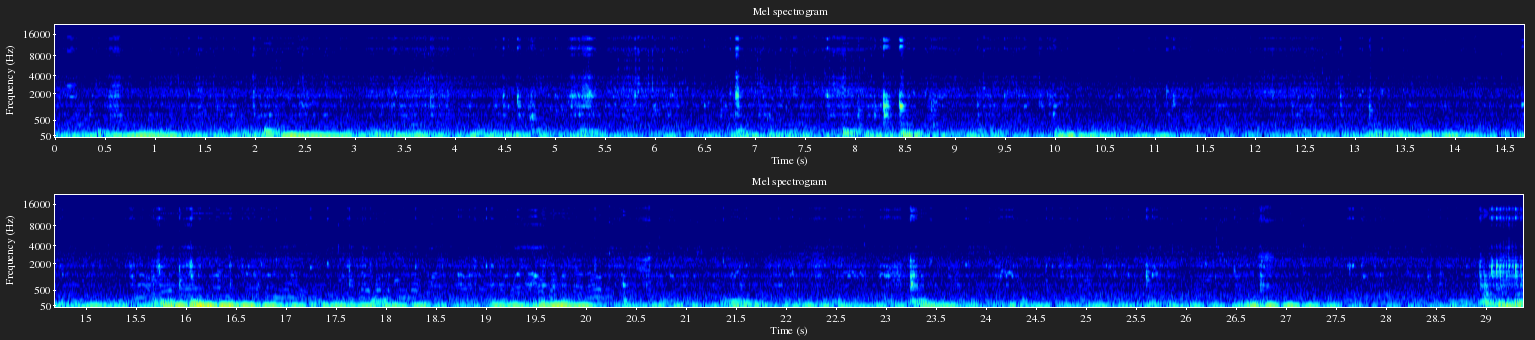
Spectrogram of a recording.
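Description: Water splashes against a sailboat's hull.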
